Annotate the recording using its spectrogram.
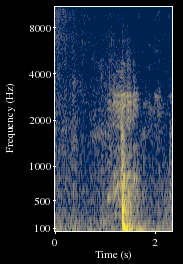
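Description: A goat gives one short, loud bleat a little over a second in, against quiet barn background.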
